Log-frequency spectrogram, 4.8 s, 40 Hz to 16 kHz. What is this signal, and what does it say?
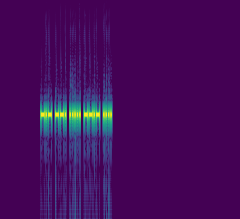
Morse code, heard as a keyed tone, about 51 wpm, 700 Hz. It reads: KG5QH
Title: USA Call Signs - 5 Characters - Repeated 3x - 50wpm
